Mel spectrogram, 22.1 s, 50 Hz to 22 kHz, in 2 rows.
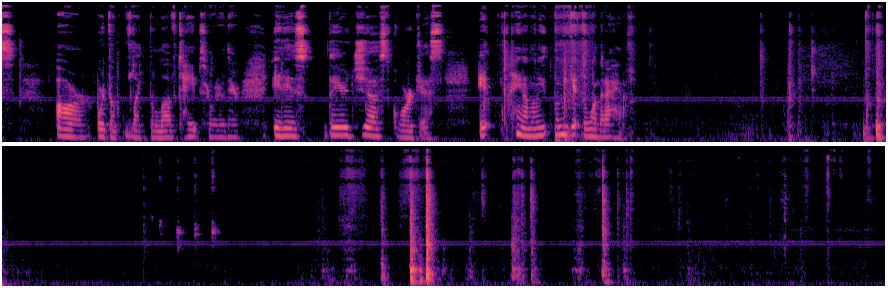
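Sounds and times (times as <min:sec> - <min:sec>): objects knocking and clattering: 0:17.4 - 0:17.8.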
